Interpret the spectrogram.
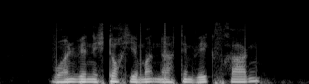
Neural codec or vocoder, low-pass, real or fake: none; 7.2 kHz; real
